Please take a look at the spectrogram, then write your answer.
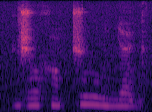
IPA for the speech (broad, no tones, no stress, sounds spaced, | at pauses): d͡ʒ o x ɔ̃ p t͡ʃ uː ɲ ɛ ɡ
